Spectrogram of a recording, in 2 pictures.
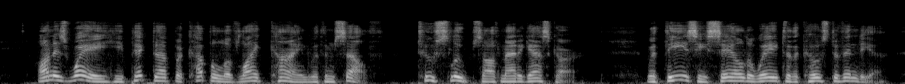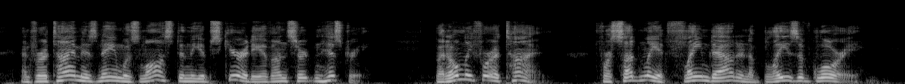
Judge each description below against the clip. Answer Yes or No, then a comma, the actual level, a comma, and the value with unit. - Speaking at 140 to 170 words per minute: No, average, 185 wpm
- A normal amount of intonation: Yes, average, 4.3 semitones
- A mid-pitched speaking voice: Yes, medium, 150 Hz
